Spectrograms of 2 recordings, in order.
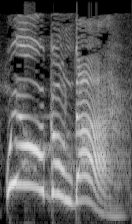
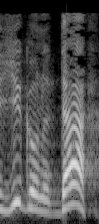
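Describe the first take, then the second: First: Defiant comeback. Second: Said in the usual way. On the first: Acted. Believer answering the threat of death, defiant. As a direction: throw it back as a loud-hearted scoff. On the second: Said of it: "And we say".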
